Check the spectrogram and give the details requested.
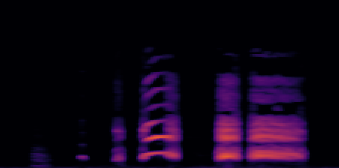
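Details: Chinese francolin kept as a lure bird, giving its call to attract wild birds: soft introductory clicks, a rising whistle, then two loud grating sustained notes ending the phrase, no other sounds.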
